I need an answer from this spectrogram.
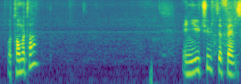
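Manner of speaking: normal talking voice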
